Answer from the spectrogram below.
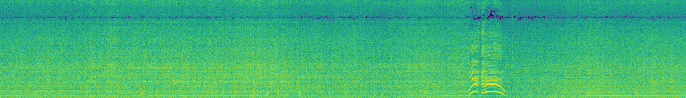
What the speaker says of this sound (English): Just rev it out, just rev it out.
